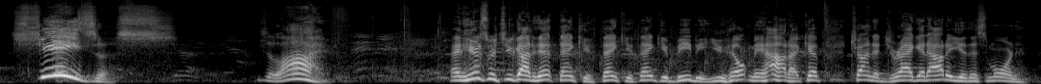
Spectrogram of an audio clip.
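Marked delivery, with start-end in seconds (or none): 0.2-3.3 Pentecostal preaching style. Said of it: "a little bit more Pentecost in me".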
